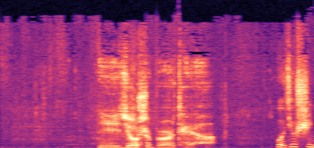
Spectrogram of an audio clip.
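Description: A middle-aged man asks a question calmly.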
